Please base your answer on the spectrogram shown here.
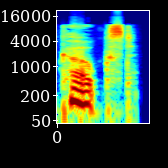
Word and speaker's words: Kowkst: The fuck, Kowkst is trying so fucking hard right now. It's pronounced coaxed.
